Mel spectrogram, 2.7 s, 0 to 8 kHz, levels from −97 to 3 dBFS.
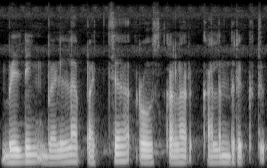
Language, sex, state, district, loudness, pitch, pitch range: Tamil, male, Tamil Nadu, Kanyakumari, -21 LUFS, 115 Hz, 110-125 Hz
